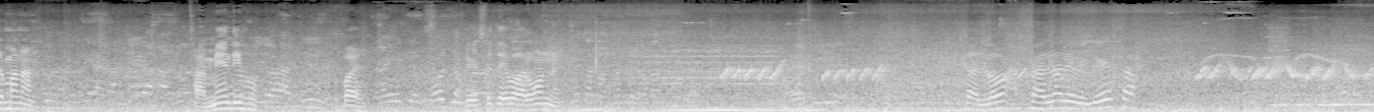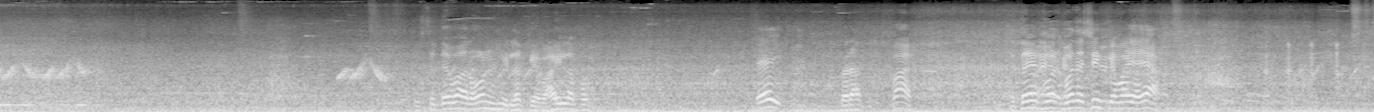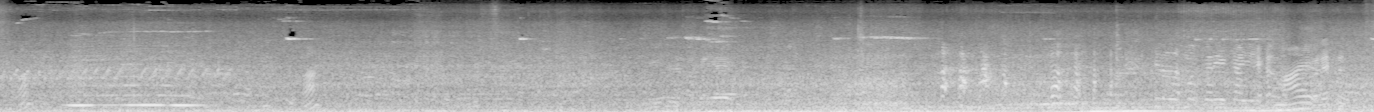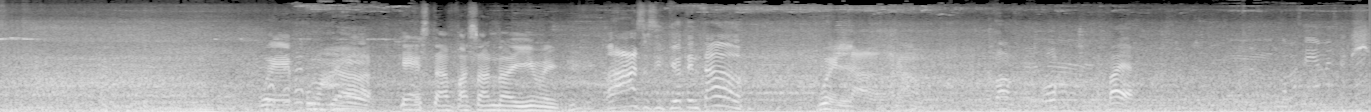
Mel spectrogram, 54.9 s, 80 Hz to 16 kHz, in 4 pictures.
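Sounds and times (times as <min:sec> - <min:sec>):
street traffic rumble: 0:00.0 - 0:54.9.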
